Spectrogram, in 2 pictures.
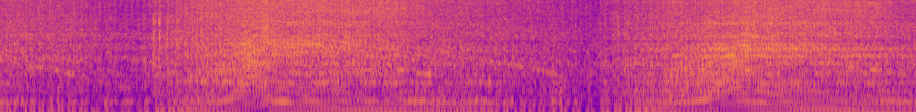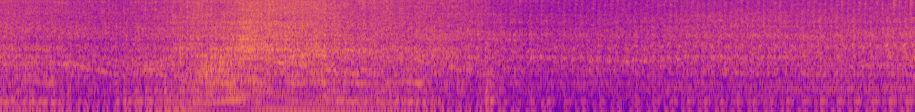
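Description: A motorcycle engine idles close by with a deep rumble.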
